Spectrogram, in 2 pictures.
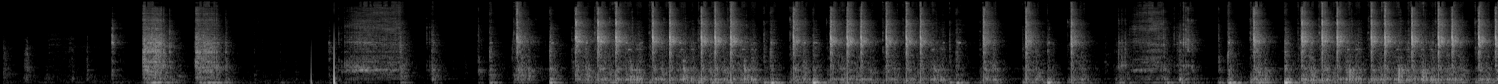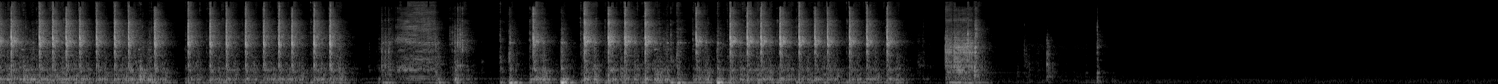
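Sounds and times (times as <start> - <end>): typewriter keystroke clacks: 4.8 - 11.0, 11.7 - 18.5, 19.4 - 24.9.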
